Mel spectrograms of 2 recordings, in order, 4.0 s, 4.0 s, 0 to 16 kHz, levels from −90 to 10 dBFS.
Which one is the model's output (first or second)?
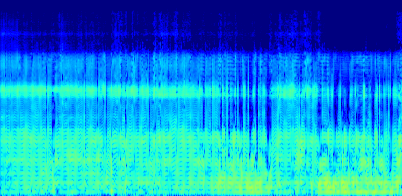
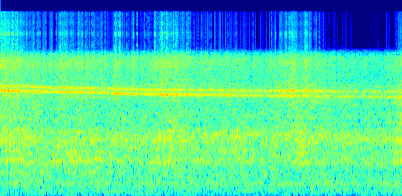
first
